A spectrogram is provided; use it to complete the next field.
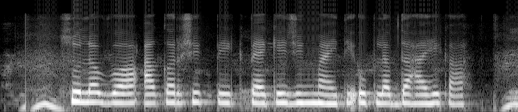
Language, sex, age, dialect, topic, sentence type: Marathi, female, 25-30, Northern Konkan, agriculture, question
